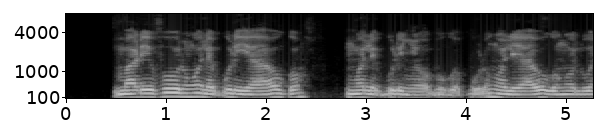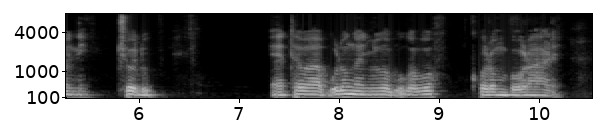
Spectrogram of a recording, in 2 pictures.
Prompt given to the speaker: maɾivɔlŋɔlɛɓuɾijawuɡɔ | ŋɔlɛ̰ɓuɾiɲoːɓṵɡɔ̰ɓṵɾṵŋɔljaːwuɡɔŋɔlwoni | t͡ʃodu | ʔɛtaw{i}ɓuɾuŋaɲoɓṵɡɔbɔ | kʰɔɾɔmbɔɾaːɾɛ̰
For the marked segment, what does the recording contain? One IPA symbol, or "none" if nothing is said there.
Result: a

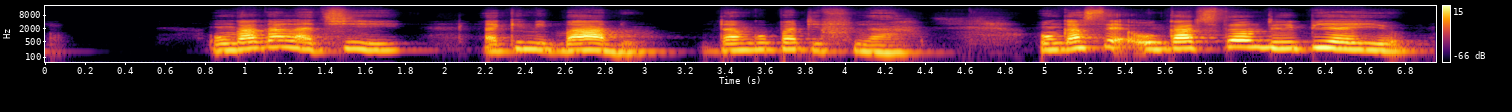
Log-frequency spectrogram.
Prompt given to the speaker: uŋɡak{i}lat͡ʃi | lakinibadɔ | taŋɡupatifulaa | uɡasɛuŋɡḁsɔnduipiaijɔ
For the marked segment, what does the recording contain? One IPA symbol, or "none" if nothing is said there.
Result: a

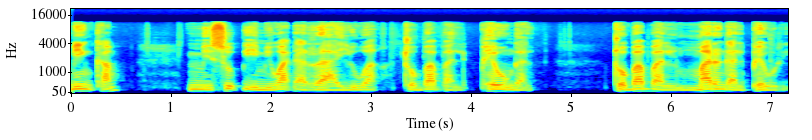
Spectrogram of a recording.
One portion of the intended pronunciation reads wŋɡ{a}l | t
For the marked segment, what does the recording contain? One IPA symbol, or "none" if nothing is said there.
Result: a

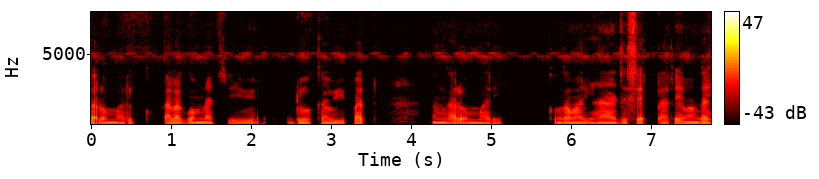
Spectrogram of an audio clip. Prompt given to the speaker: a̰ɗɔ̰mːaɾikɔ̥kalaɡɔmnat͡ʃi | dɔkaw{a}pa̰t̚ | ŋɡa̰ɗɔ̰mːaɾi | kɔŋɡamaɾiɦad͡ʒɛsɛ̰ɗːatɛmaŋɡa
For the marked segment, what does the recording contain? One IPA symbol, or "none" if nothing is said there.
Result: i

